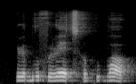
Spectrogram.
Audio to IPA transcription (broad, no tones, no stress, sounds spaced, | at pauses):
ɭ ə b ʊ f ʊ ɭ ɛ t͡sʰ ʌ kʷ ə b ɒ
